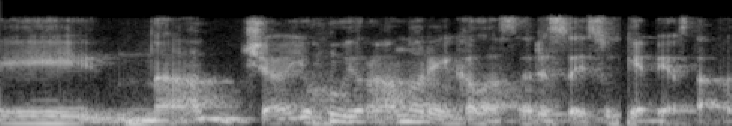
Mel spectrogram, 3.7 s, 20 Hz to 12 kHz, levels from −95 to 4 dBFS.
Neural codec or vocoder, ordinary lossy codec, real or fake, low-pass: none; Opus, 64 kbps; real; 7.2 kHz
